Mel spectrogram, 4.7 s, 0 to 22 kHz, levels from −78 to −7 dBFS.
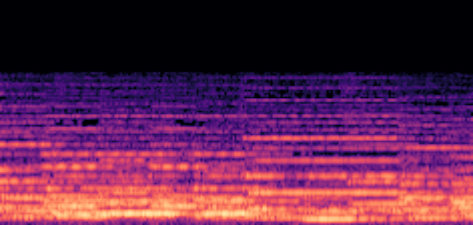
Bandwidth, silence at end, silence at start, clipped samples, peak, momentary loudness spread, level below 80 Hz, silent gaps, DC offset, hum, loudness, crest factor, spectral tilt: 5.8 kHz; 0 s; 0 s; under 0.1%; -4 dBFS; 5 LU; -54 dBFS; none; under 0.1%; none; -17 LUFS; 12 dB; -10 dB/octave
